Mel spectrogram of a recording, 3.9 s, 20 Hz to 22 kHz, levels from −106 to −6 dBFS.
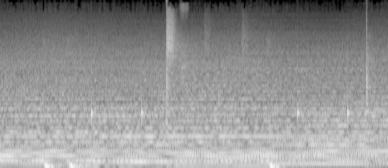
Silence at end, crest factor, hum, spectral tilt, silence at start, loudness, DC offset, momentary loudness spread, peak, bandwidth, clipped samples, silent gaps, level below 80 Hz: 0 s; 14 dB; none; -5 dB/octave; 0 s; -18 LUFS; under 0.1%; 2 LU; -4 dBFS; over 20 kHz; under 0.1%; none; -32 dBFS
